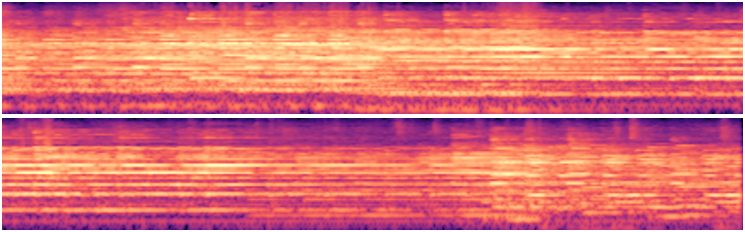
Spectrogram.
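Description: Grand piano playing, with many notes held and ringing together. The playing eases a little past the middle and picks up again near the end.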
